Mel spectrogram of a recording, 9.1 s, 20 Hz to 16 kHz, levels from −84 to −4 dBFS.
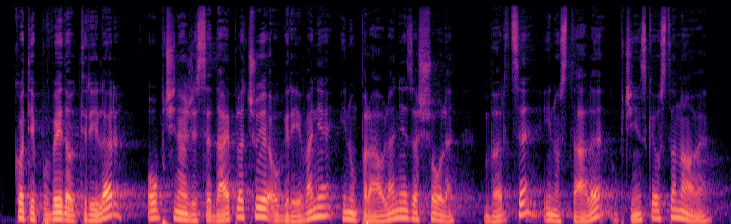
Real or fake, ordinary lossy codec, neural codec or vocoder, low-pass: real; none; none; 14.4 kHz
